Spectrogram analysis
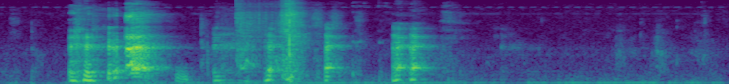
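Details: Repeated hiccups in an adult being filmed by their mother, who says they feel about to throw up: several sharp, abrupt voiced catches mixed with muffled vocal sounds.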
